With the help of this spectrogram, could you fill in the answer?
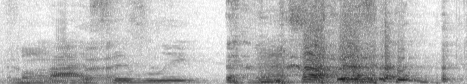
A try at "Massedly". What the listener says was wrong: Massedly. No, it's not a V, it's a D. Masood, like my last name.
